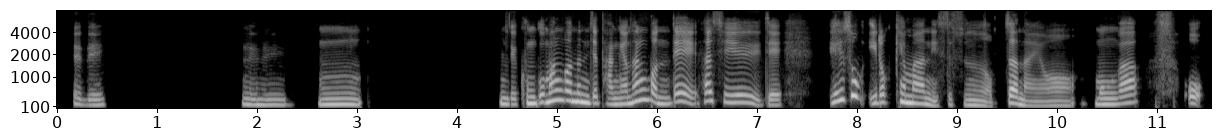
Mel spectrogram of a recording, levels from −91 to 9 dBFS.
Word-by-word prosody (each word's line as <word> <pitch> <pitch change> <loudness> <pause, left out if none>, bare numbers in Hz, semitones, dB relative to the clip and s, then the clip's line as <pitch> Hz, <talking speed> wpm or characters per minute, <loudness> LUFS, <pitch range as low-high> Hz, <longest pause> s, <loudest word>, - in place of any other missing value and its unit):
네네. 155 -3 -5 1.4
음. 160 -2 -3 0.3
음. 170 0 +1 1.4
근데 175 -3 -2
궁금한 230 - +3
거는 260 -4 +6
인제 205 -2 +3
당연한 195 - +1
건데 225 - +1
사실 225 -6 0
이제 155 +1 -3 0.5
계속 310 - +4
이렇게만 215 - +3
있을 140 +4 -8
수는 155 -2 -3
없잖아요. 135 - -1 0.2
뭔가 180 +7 +1 0.5
어 - - +2
185 Hz, 205 characters per minute, -23 LUFS, 160-230 Hz, 1.4 s, 거는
